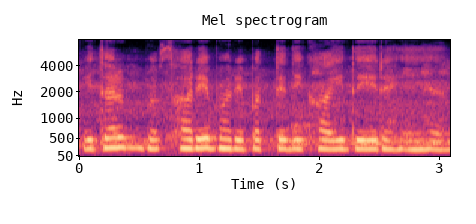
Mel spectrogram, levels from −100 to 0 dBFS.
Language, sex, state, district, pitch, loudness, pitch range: Hindi, female, Haryana, Charkhi Dadri, 225 Hz, -14 LUFS, 220-235 Hz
